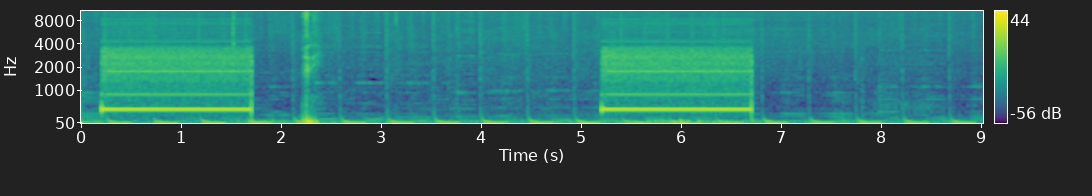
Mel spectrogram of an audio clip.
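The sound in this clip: Ringing tone of an outgoing telephone call: two long, steady mid-pitched tones separated by a pause, with a sharp click between them, over a continuous low rhythmic pulsing background.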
